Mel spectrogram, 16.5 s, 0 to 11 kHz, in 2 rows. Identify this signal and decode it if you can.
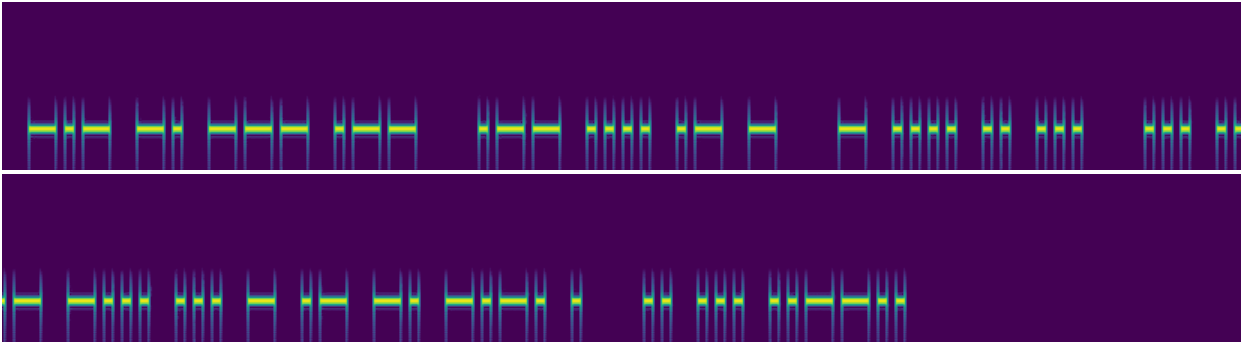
Morse code, heard as a keyed tone, about 20 wpm, 700 Hz. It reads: KNOW WHAT THIS SUBSTANCE IS?
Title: Sentences from Top 1500 Words 20wpm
